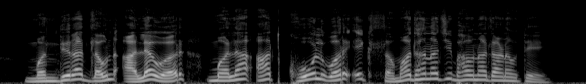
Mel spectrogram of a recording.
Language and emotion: Marathi, happy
